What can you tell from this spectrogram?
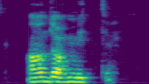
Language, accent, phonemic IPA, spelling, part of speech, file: French, Canada, /ɑ̃.dɔʁ.mit/, endormîtes, verb, LL-Q150 (fra)-endormîtes.wav
- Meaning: second-person plural past historic of endormir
